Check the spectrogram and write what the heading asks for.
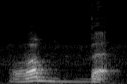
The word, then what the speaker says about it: رَبَّ: So for you to pronounce the letter ba with shadda, you've got to assume you're pronouncing 2 bas. The first one is gonna have a half second sukun, and the second one is gonna be having a fatha. Right? So rabb. So you assume you're pronouncing one silent ba and pronouncing another one with haraka.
